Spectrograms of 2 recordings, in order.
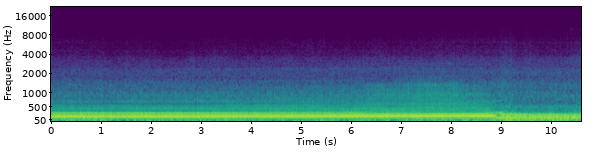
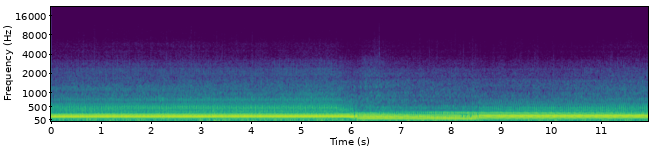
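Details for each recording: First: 1994 Honda Magna 750 VF750C riding on reserve fuel after running dry on primary: smooth, steady V4 hum at even pitch, pulling cleanly then easing off; full power is back. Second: 1994 Honda Magna 750 VF750C, baffles removed and needing re-jetting, cruising: steady drone sags and drops in pitch with no pickup on throttle, then recovers; feels like running low on gas.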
